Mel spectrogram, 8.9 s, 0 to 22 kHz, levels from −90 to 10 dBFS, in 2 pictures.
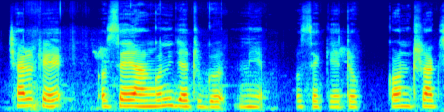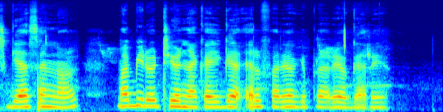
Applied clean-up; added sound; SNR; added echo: none; none; none; none.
